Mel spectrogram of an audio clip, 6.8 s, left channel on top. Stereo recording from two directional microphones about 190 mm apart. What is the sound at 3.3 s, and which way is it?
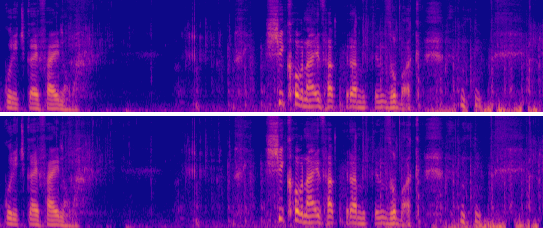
Speech, 55° right (ahead or behind).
